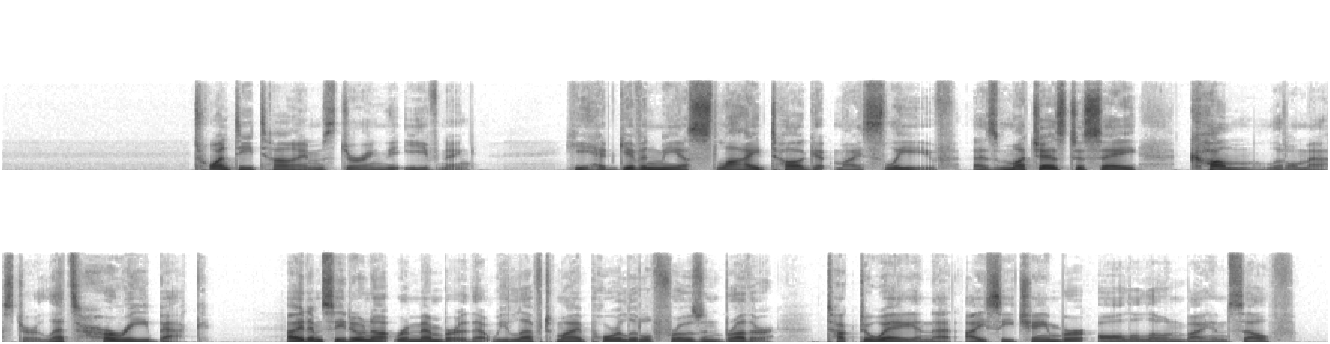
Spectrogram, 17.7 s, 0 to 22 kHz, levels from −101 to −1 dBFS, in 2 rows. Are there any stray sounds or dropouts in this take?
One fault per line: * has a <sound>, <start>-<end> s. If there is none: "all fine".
all fine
